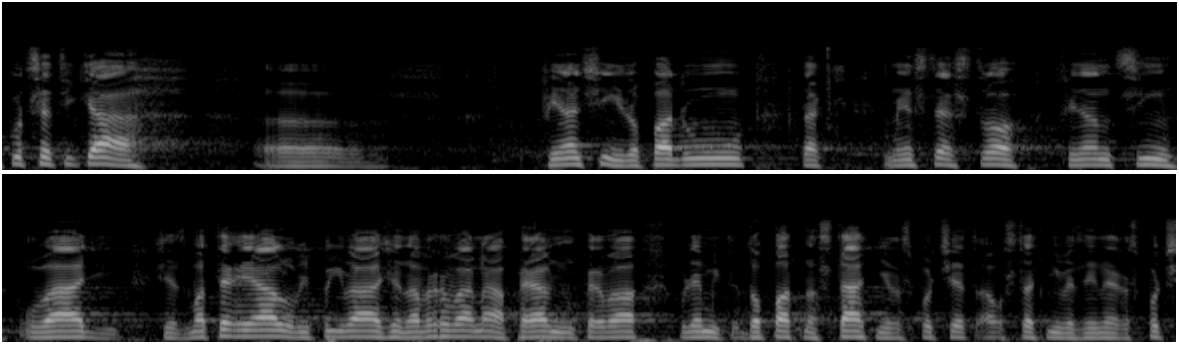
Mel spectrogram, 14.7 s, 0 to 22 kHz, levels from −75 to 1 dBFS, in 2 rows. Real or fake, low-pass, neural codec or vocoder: real; 7.2 kHz; none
